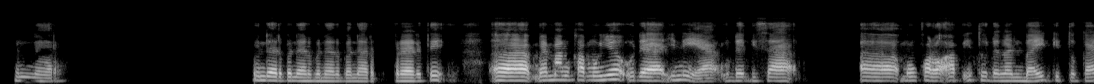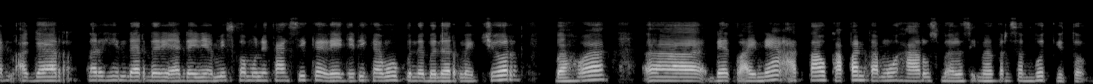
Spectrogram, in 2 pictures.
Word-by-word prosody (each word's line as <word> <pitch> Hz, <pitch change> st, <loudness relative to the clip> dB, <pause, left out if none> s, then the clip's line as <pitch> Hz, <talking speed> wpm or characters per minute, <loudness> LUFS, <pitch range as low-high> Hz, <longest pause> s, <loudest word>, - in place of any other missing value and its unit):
Benar. 165 Hz, -2 st, -7 dB, 1.9 s
Benar 190 Hz, -2 st, +4 dB
benar 165 Hz, -2 st, +1 dB
benar 155 Hz, -1 st, -1 dB
benar, 150 Hz, -1 st, -2 dB, 0.2 s
berarti, 160 Hz, +2 st, +2 dB, 0.6 s
eee, 185 Hz, -1 st, +10 dB, 0.2 s
memang 200 Hz, +1 st, +2 dB
kamunya 200 Hz, +3 st, +3 dB, 0.2 s
udah 180 Hz, -2 st, +5 dB, 0.2 s
ini 210 Hz, 0 st, -2 dB
ya 145 Hz, -, +2 dB, 0.2 s
udah 170 Hz, +1 st, -2 dB
bisa, 170 Hz, +1 st, -3 dB, 0.9 s
eee, 175 Hz, -2 st, +2 dB
mem-follow 180 Hz, -1 st, +2 dB
up 185 Hz, -, +1 dB
itu 190 Hz, -1 st, -10 dB
dengan 165 Hz, 0 st, -1 dB
baik 165 Hz, +5 st, +1 dB
gitu 180 Hz, -2 st, -10 dB
kan 170 Hz, +2 st, -1 dB, 0.2 s
agar 175 Hz, +1 st, 0 dB, 0.3 s
terhindar 190 Hz, -1 st, -2 dB
dari 175 Hz, 0 st, 0 dB
adanya 170 Hz, 0 st, -2 dB
miskomunikasi 185 Hz, 0 st, -4 dB
kali 185 Hz, -4 st, 0 dB
ya, 170 Hz, -, +1 dB
jadi 190 Hz, +3 st, -5 dB
kamu 175 Hz, +2 st, 0 dB, 0.2 s
bener-bener 160 Hz, -2 st, 0 dB
make 155 Hz, +1 st, -5 dB
sure 215 Hz, +3 st, +3 dB, 0.5 s
bahwa, 170 Hz, +5 st, +2 dB, 0.5 s
eee, 175 Hz, -1 st, +3 dB, 0.2 s
deadline-nya 175 Hz, +2 st, 0 dB, 0.2 s
atau 195 Hz, +1 st, +2 dB
kapan 200 Hz, +4 st, +2 dB
kamu 175 Hz, +1 st, -1 dB, 0.2 s
harus 170 Hz, +1 st, 0 dB
bales 160 Hz, +1 st, -3 dB
email 160 Hz, -1 st, -3 dB
tersebut 165 Hz, +2 st, -6 dB
gitu. 150 Hz, -1 st, -8 dB
175 Hz, 125 wpm, -21 LUFS, 165-185 Hz, 1.9 s, eee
